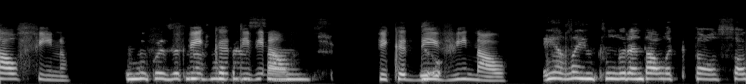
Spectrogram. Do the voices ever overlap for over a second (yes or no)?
yes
